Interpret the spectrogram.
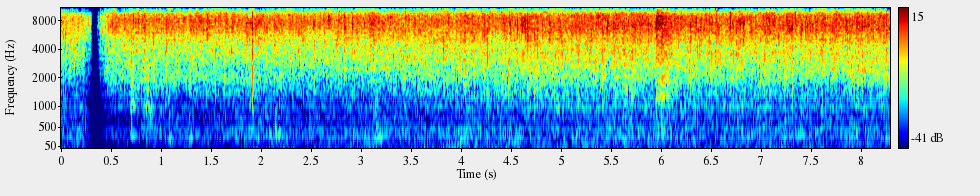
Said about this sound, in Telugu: ఇలా టర్న్ చేసుకుని మీడియం ఫ్లేమ్లో పెట్టి నెమ్మదిగా వేయించుకుంటే లోపల నుంచి కుక్ అయ్యి చాలా టేస్టీగా క్రిస్పీగా ఉంటుంది.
